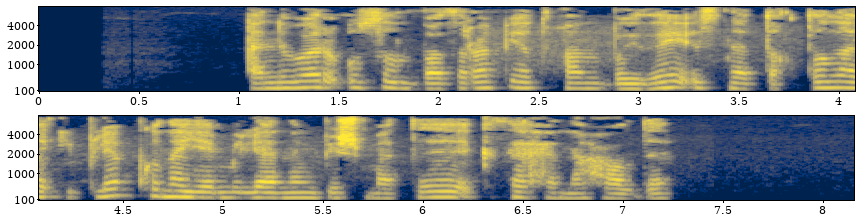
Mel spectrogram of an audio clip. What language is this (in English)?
Bashkir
